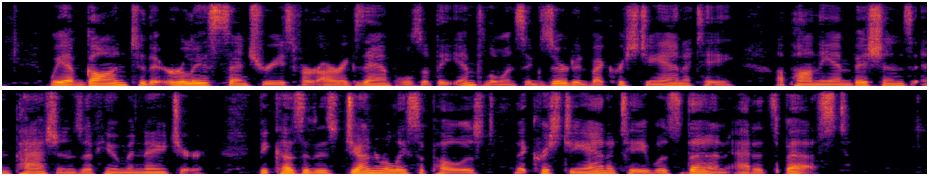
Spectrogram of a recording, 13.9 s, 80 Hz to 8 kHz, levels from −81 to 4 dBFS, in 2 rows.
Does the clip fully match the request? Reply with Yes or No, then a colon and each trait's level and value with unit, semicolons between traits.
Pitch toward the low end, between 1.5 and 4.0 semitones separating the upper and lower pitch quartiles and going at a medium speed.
No: medium, 160 Hz; average, 3.1 semitones; average, 155 wpm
